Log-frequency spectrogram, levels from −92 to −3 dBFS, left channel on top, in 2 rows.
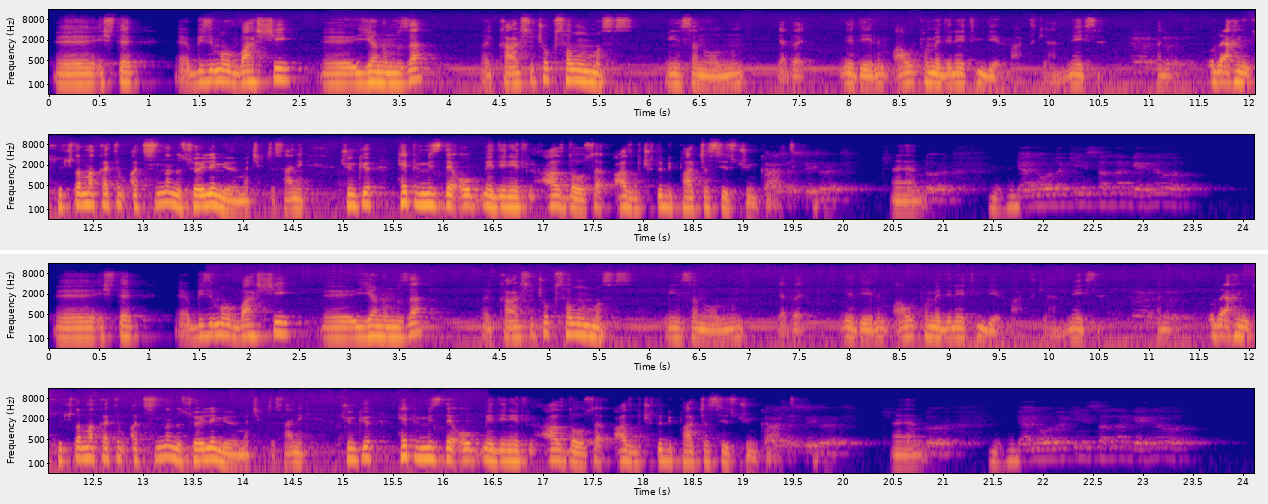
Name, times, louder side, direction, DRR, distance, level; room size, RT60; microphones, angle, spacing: voice 1, 0.1-0.9 1.3-3.8 4.3-5.8 6.2-7.0 7.3-7.6 7.9-10.5 11.1-11.2 11.6-14.7 15.0-19.2 20.5-20.8 21.5-21.8, left 2 dB, 25° left, 0.4 m, -30 dB
Frying (food), 1.6-16.5, right 2 dB, 70° right, 4.9 m, -55 dB
sound 1, 3.0-17.3, equal, ahead, 4.7 m, -50 dB
voice 2, 10.8-11.7 19.2-20.1 20.5-21.5 21.7-23.4, left 1 dB, 40° left, 4.9 m, -47 dB
12.5 x 12.0 x 5.0 m
head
